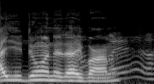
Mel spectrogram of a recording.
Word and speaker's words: Bonna: It's Bonna. Well, Bonna. Bonna. That's just my Instagram handle, but it's Bonna.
